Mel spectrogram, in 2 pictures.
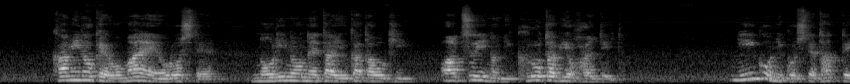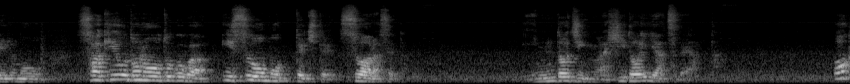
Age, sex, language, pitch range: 40-59, male, Japanese, 150-205 Hz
